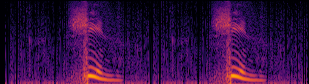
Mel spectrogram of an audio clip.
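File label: "shin", Hebrew letter; qabalah; alfabeto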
